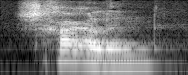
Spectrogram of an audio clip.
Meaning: 1. to walk around scratching the soil to forage for food 2. to move around clumsily, especially on ice skates 3. to perform various small activities around the place; to mess around, to potter
- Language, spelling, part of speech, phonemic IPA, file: Dutch, scharrelen, verb, /ˈsxɑ.rə.lə(n)/, Nl-scharrelen.ogg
